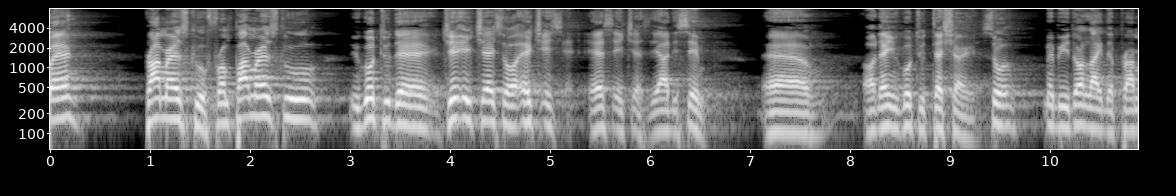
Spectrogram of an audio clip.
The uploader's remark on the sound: Sermon preached at CBC Shiashie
